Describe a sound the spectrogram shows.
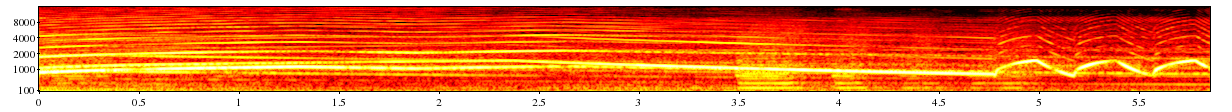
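A fire truck siren wails loudly and slowly winds down.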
